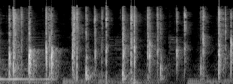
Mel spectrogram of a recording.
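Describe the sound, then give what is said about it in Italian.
Guests at a dinner gathering clap in a short, uneven burst, a series of sharp, separate hand claps rather than a dense roar. “Ragazzi, bentornati alla cena dei regini. Applausi.”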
